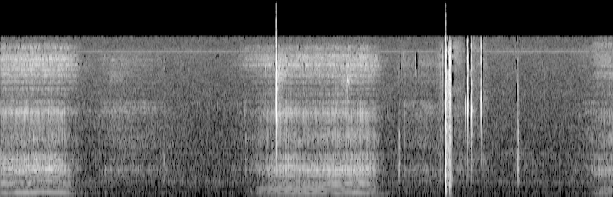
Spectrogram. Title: Epic Snoring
